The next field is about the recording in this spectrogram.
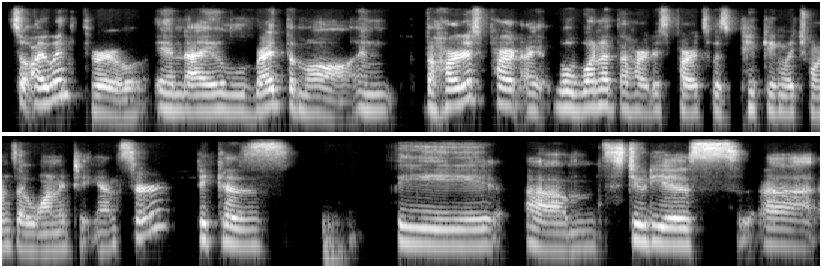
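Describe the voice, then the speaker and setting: A woman with a low voice, a podcast guest speaking reflectively and in imagery during a casual interview. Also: a little slow.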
